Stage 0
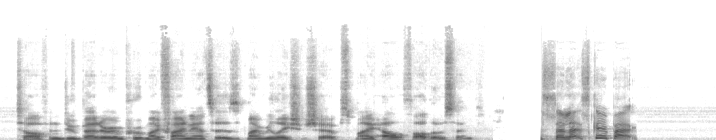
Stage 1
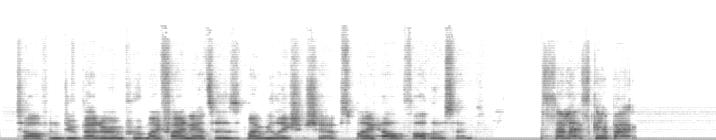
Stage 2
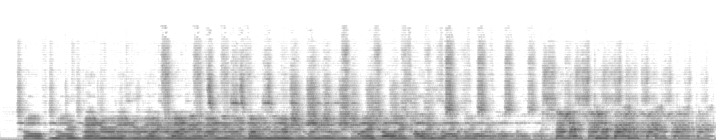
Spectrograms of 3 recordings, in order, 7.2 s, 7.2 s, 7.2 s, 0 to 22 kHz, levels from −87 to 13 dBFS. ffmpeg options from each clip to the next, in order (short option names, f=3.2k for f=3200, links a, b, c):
-af "adynamicequalizer=threshold=0.00708:dfrequency=2700:dqfactor=1.2:tfrequency=2700:tqfactor=1.2:attack=5:release=100:ratio=0.375:range=2.5:mode=boostabove:tftype=bell,aeval=exprs='val(0)+0.00282*(sin(2*PI*60*n/s)+sin(2*PI*2*60*n/s)/2+sin(2*PI*3*60*n/s)/3+sin(2*PI*4*60*n/s)/4+sin(2*PI*5*60*n/s)/5)':c=same,afftfilt=real='hypot(re,im)*cos(PI*b)':imag='0':win_size=512:overlap=0.75"
-af "flanger=delay=9:depth=6.9:regen=58:speed=0.49:shape=triangular,aecho=1:1:320|592|823.2|1020|1187:0.631|0.398|0.251|0.158|0.1,volume=2.5dB"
